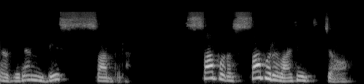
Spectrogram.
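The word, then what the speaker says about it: بِالصَّبْرِ: 비사브르. 네, 여기는 사드이기 때문에 램 발음 안 하고 배웠죠, 우리.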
